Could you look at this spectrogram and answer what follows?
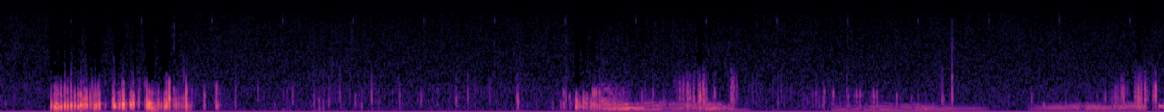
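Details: Low gurgling and bubbling rumbles in several bursts with quiet gaps from a person's empty stomach; typical stomach growling (borborygmi).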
